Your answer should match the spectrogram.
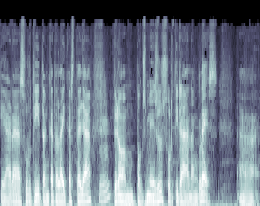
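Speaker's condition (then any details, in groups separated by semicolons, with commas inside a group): No condition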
